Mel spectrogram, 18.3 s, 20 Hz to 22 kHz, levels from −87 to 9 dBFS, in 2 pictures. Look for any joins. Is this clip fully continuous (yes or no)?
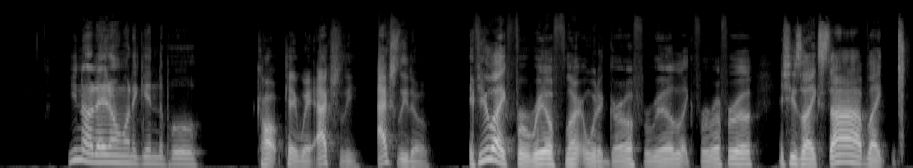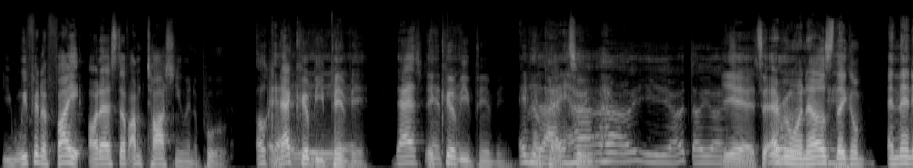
yes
